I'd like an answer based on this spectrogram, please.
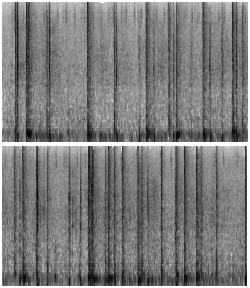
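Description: A rapid barrage of aerial firework shells bursting, about four sharp bangs a second with a continuous low rumble beneath them.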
